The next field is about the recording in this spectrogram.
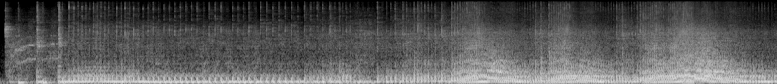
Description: We do have a huge problem with our home made yard kart killer- an unknown driveline clunk that makes the chain come off.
